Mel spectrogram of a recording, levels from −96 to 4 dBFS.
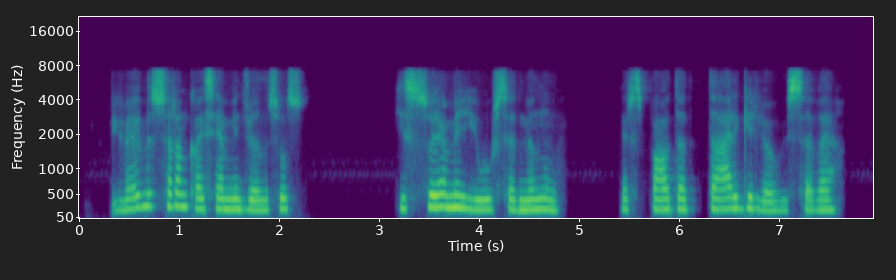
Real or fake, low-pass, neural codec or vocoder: fake; 7.2 kHz; codec, 16 kHz in and 24 kHz out, 0.6 kbps, FocalCodec, streaming, 2048 codes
